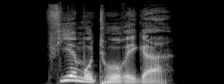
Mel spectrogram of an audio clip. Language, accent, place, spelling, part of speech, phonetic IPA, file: German, Germany, Berlin, viermotoriger, adjective, [ˈfiːɐ̯moˌtoːʁɪɡɐ], De-viermotoriger.ogg
- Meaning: inflection of viermotorig: 1. strong/mixed nominative masculine singular 2. strong genitive/dative feminine singular 3. strong genitive plural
